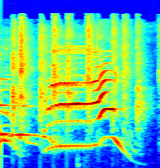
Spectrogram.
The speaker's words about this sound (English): A big round of applause for Gretel Colleen.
